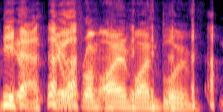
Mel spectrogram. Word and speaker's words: Bloem: Um how do you pronounce your surname? Bloom.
